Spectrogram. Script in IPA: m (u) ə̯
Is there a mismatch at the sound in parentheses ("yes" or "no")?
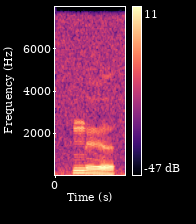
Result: yes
